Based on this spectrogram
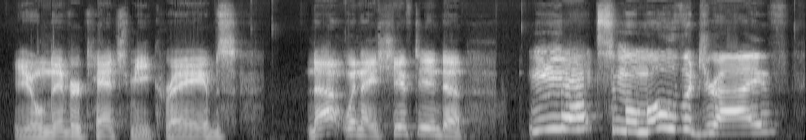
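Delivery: high, slow, swooping character voice. Channeling a cartoon character after being caught off guard: Plankton voice. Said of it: "in your Plankton voice".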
